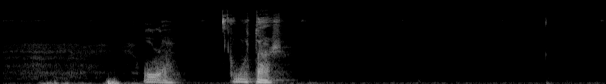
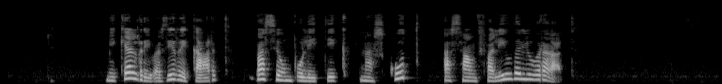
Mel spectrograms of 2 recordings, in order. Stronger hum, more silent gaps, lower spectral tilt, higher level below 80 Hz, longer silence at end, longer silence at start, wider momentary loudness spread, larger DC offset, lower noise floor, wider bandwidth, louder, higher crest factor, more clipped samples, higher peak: neither; neither; about the same, -5.5 dB/octave vs -5.5 dB/octave; first, -46 dBFS vs -76 dBFS; first, 3.2 s vs 1.6 s; second, 0.35 s vs 1.05 s; first, 24 LU vs 9 LU; neither; about the same, -68 dBFS vs -66 dBFS; first, 14 kHz vs 11.5 kHz; second, -30 LUFS vs -25 LUFS; about the same, 24 dB vs 22 dB; neither; second, -10 dBFS vs -4 dBFS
